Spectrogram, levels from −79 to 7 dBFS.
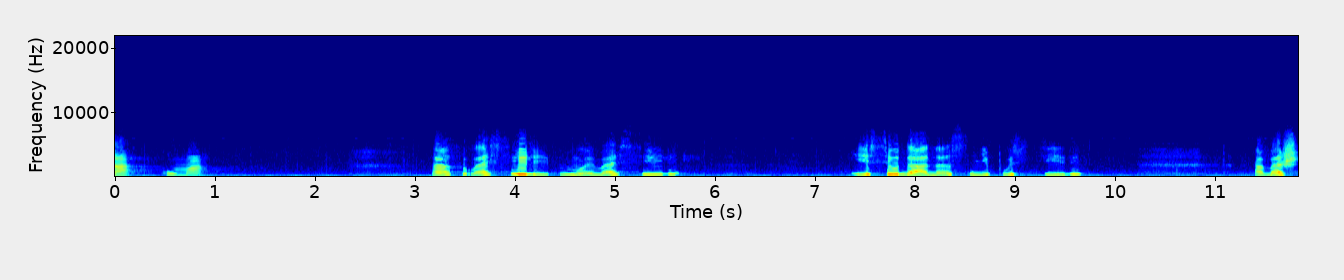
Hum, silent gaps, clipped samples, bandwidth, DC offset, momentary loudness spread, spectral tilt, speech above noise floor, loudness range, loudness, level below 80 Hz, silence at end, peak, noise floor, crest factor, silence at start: none; none; under 0.1%; 7.2 kHz; under 0.1%; 17 LU; -5.5 dB/octave; 29 dB; 8 LU; -31 LUFS; -66 dBFS; 0 s; -12 dBFS; -59 dBFS; 22 dB; 0 s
